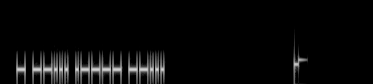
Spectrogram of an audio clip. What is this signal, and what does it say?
Morse code, heard as a keyed tone, about 44 wpm, 700 Hz. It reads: T717
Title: Numbers - Contest Style - 4-Digit 45wpm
